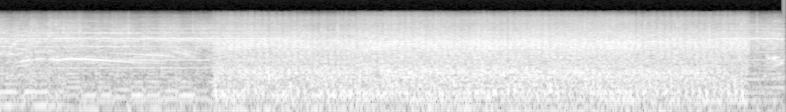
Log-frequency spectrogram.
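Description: A rapid-fire barrage of cartoon explosion and impact sound effects over background music. It starts about two seconds in and runs for about five seconds as a dense crackling blast, then stops. Before it, a whistling tone glides up and down over the music.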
